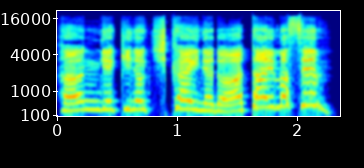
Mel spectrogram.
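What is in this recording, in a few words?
DEFENSE, Japanese; P10C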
